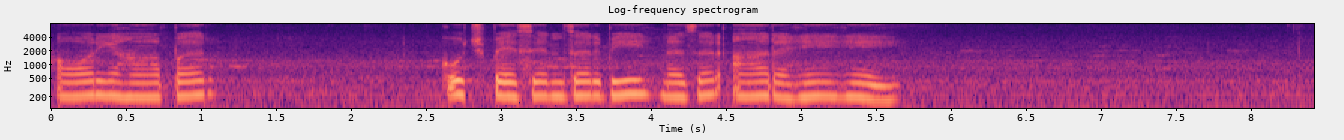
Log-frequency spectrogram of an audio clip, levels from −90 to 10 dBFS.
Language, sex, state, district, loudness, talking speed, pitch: Hindi, male, Rajasthan, Jaipur, -16 LUFS, 70 wpm, 200 Hz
